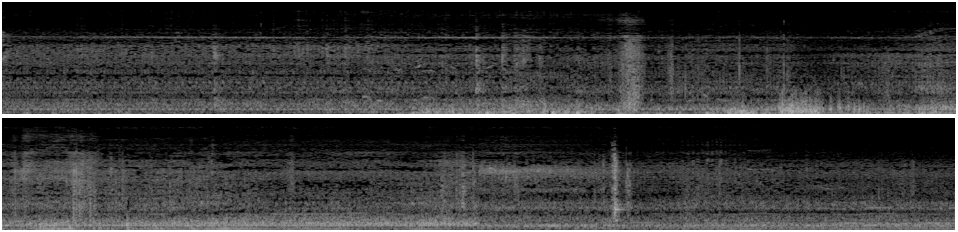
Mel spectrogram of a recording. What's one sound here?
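A diesel engine rumbles steadily nearby.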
